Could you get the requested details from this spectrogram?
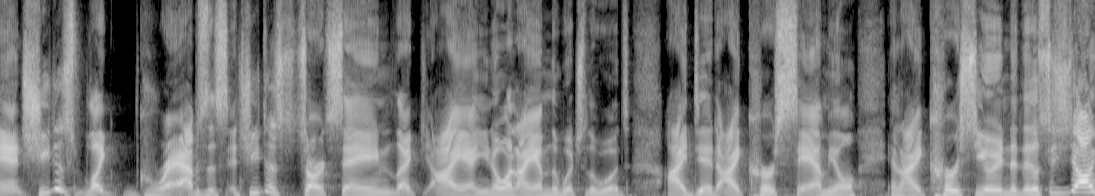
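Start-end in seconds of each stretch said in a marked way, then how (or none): none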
